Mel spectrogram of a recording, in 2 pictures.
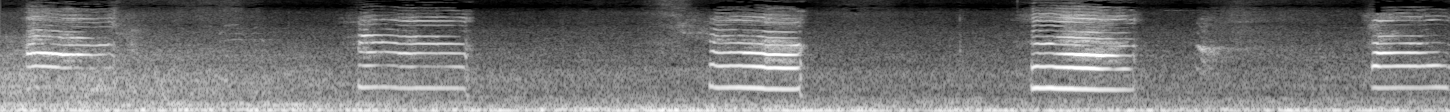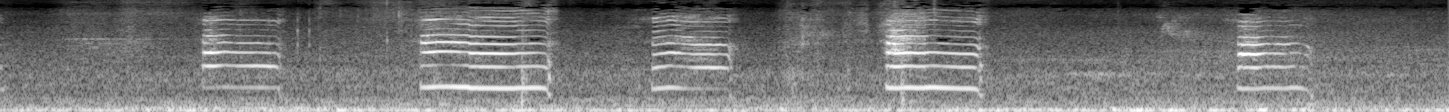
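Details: Hungry stray cat living on the street, waiting for food and wary of a person but not running off; short harmonic meows repeated roughly every one to two seconds over low rumbling background noise.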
